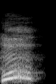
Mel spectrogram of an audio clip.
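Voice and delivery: quick gasping sip of air on top, then squeeze; sharp inhale. Shown as a demonstration. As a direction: show the extra gulp of air at the top of the breath. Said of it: "A little more at the top".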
